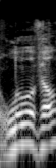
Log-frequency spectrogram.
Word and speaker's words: Louisville: week yes next week I'm in Kentucky uh Louisville like the locals say and uh then I'm doing my theater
